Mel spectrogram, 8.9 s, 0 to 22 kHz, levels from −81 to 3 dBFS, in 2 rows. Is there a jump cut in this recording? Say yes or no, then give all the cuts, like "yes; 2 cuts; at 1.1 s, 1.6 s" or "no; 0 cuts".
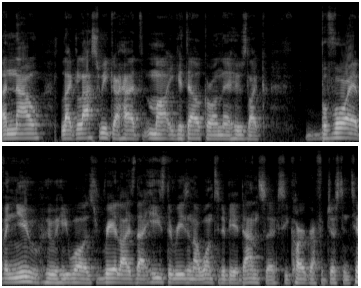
no; 0 cuts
